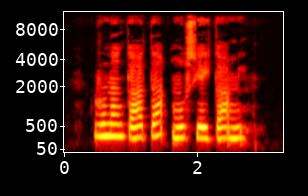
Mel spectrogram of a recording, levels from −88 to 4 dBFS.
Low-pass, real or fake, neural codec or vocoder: 10.8 kHz; real; none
